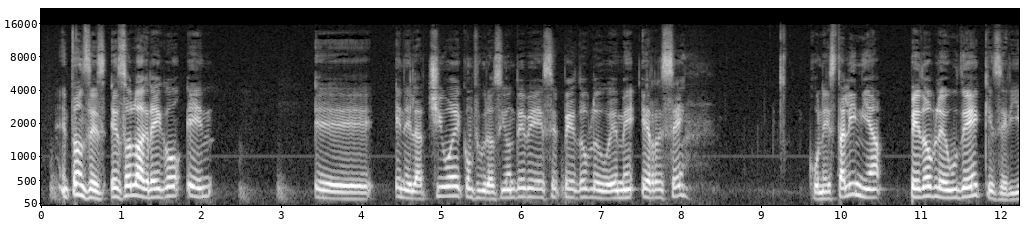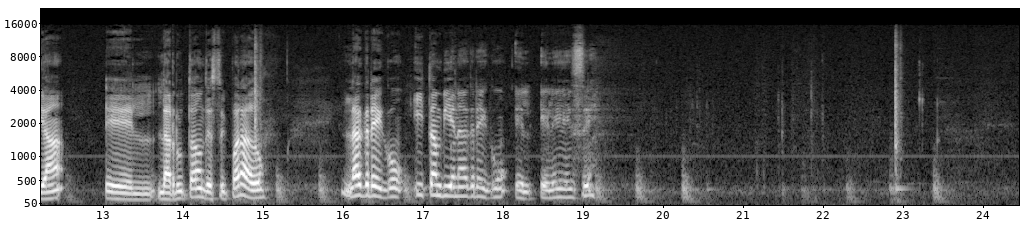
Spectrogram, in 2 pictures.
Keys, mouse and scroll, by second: 14.9 Return, 17.4 Up, 17.8 Left, 18.5-19.9 Left, 20.1 Delete, 20.3 Delete, 20.5 Delete, 21.2-22.4 typing, 22.9 Return.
